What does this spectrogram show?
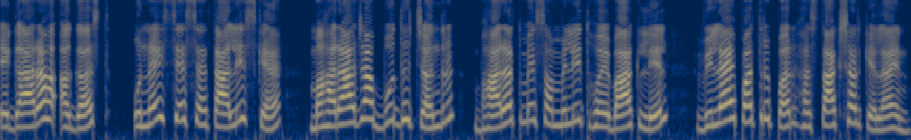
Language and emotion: Maithili, neutral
